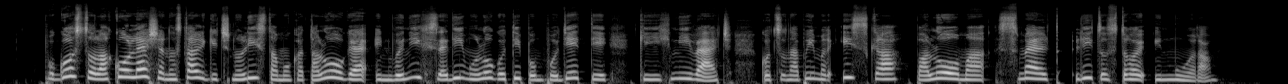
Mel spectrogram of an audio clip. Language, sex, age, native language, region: Slovenian, female, 18-29, Slovenian, Carinthia region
